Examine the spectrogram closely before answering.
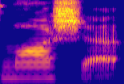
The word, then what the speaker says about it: Masha: maja's gonna be but maja interestingly her name rhymes with my hebrew name that i chose for myself so my hebrew name is masha m-a-s-h-a so i clearly just love that yeah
